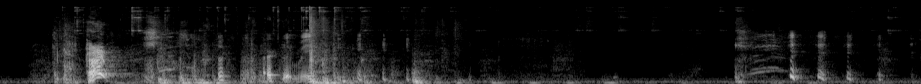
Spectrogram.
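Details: German Shepherd 'talking' during a tantrum: a loud, harmonic yowl near the start and several shorter vocal bursts. Near the end comes a run of rising-and-falling moaning whines. A person's speech comes in between.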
